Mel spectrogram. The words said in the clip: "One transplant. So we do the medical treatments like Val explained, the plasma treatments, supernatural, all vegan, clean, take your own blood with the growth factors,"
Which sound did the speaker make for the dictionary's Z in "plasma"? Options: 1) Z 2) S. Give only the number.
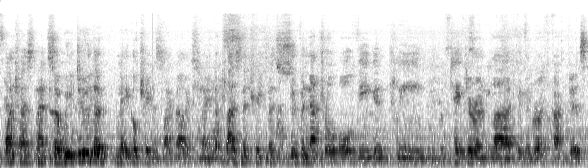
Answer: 1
